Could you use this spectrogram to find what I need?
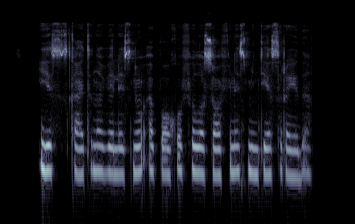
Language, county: Lithuanian, Vilnius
